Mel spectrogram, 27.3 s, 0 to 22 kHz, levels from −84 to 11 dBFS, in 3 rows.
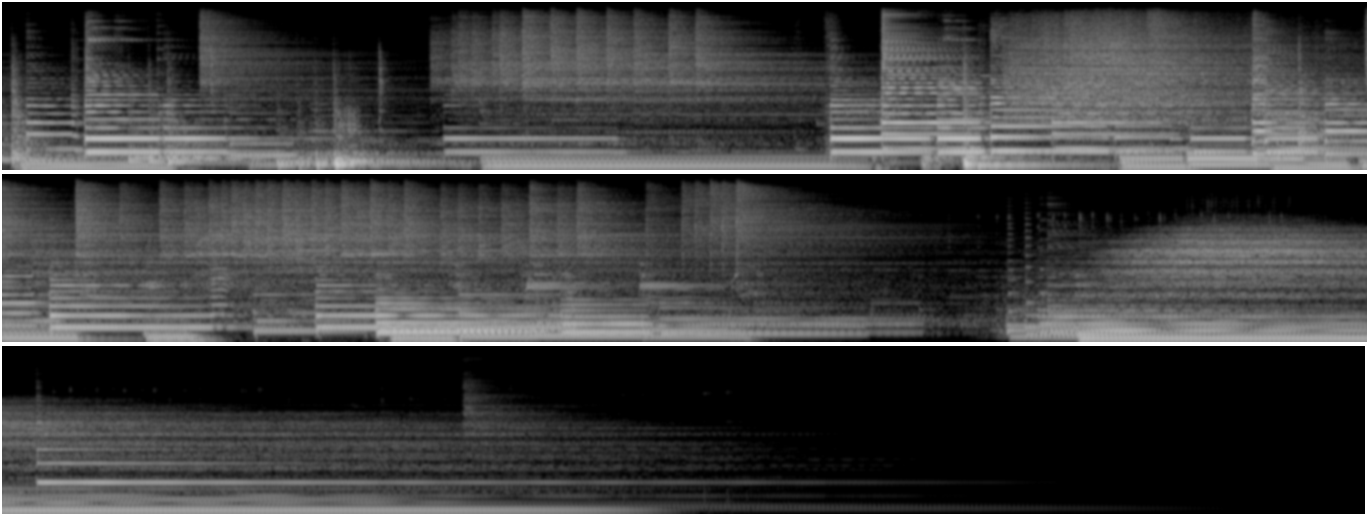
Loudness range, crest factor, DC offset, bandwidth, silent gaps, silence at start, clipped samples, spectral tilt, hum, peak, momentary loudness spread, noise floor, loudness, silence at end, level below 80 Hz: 14 LU; 20 dB; under 0.1%; 19 kHz; none; 0 s; under 0.1%; -5 dB/octave; none; -2 dBFS; 18 LU; under -90 dBFS; -21 LUFS; 4.9 s; -32 dBFS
